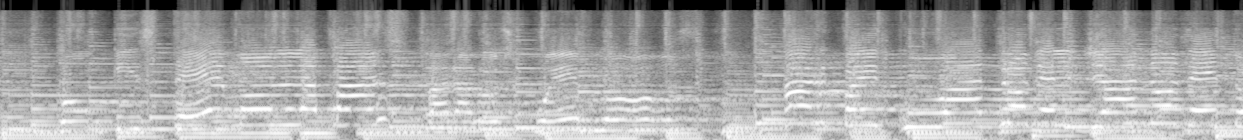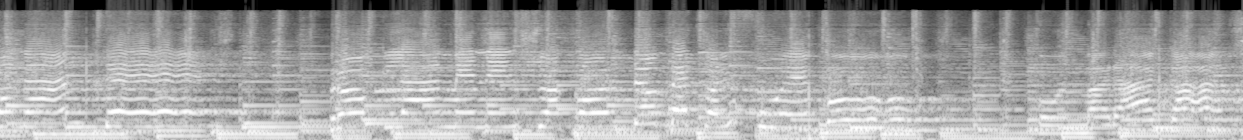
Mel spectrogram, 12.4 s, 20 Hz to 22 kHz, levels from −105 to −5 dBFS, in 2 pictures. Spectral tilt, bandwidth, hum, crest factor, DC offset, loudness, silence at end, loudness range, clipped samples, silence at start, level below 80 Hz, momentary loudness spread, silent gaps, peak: -4 dB/octave; 16.5 kHz; none; 8 dB; 2%; -7 LUFS; 0 s; 2 LU; 0.8%; 0 s; -24 dBFS; 5 LU; none; 0 dBFS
